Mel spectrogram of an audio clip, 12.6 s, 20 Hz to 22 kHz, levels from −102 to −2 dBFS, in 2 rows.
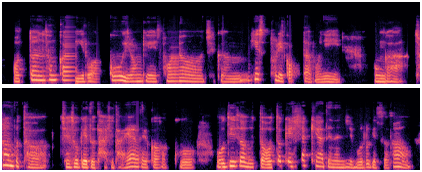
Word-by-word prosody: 어떤 210 Hz, +8 st, +1 dB
성과를 215 Hz, -6 st, +1 dB
이루었고 155 Hz, +8 st, 0 dB
이런 155 Hz, -1 st, +1 dB
게 150 Hz, -2 st, -2 dB
전혀 160 Hz, -3 st, -2 dB
지금 140 Hz, +8 st, -6 dB
히스토리가 210 Hz, -, +1 dB
없다 150 Hz, -, -6 dB
보니 130 Hz, -1 st, -4 dB, 0.5 s
뭔가 145 Hz, -, -1 dB, 0.2 s
처음부터 205 Hz, -, +3 dB, 0.2 s
제 165 Hz, -, +1 dB
소개도 155 Hz, -3 st, +5 dB
다시 150 Hz, -, -4 dB
다 -, -, -5 dB
해야 185 Hz, +3 st, +3 dB
될 160 Hz, -4 st, -2 dB
것 140 Hz, 0 st, -1 dB
같고 135 Hz, -1 st, -5 dB, 0.3 s
어디서부터 175 Hz, -3 st, +4 dB
어떻게 215 Hz, +9 st, +2 dB
시작해야 215 Hz, -2 st, 0 dB
되는지 155 Hz, -3 st, -2 dB
모르겠어서 150 Hz, +4 st, -2 dB
160 Hz, 305 characters per minute, -24 LUFS, 145-205 Hz, 0.5 s, 소개도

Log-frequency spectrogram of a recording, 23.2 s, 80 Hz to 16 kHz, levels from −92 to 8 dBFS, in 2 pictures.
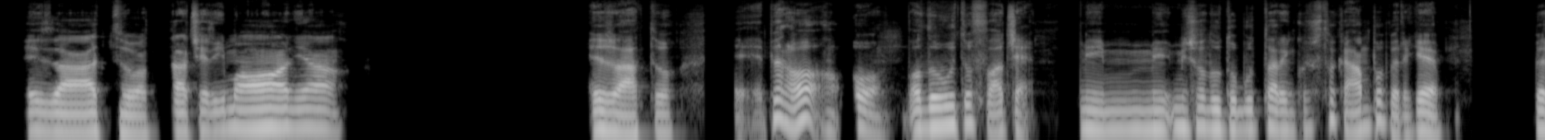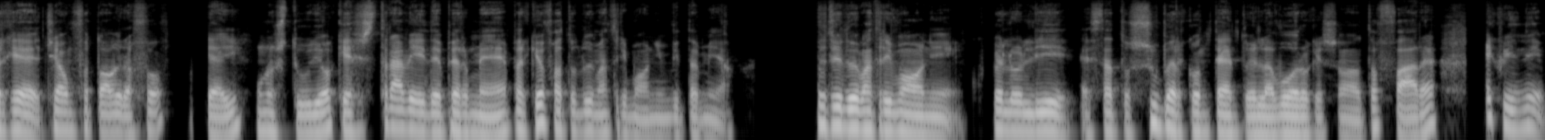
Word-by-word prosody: esatto, 110 Hz, -2 st, +2 dB
la 115 Hz, -1 st, +1 dB
cerimonia. 130 Hz, +1 st, +4 dB, 1.8 s
Esatto. 105 Hz, -2 st, +2 dB, 0.4 s
Ehm, -, -, -13 dB
però 180 Hz, -1 st, +3 dB
ho 120 Hz, -, -11 dB
oh, 115 Hz, -8 st, -1 dB, 0.2 s
ho 125 Hz, -, +2 dB
dovuto 140 Hz, +4 st, +3 dB
fa 110 Hz, -6 st, -2 dB
cioè 115 Hz, -, -5 dB, 0.4 s
mi 120 Hz, -2 st, 0 dB
mi 120 Hz, +1 st, -2 dB
mi 135 Hz, -1 st, -1 dB
sono 135 Hz, +1 st, -2 dB
dovuto 125 Hz, -1 st, +1 dB
buttare 125 Hz, +1 st, -1 dB
in 115 Hz, -, -4 dB
questo 125 Hz, +8 st, -8 dB
campo 125 Hz, 0 st, -1 dB
perché? 100 Hz, -1 st, 0 dB, 0.7 s
Perché 120 Hz, -3 st, +2 dB
c'è -, -, -4 dB
un 115 Hz, -, 0 dB
fotografo, 110 Hz, 0 st, -2 dB, 0.3 s
okay? 100 Hz, +7 st, -1 dB
Uno 115 Hz, -2 st, -3 dB
studio 105 Hz, +3 st, 0 dB
che 115 Hz, -3 st, -1 dB
stravede 115 Hz, -2 st, 0 dB
per 110 Hz, 0 st, +1 dB
me, 100 Hz, +1 st, 0 dB
perché 120 Hz, +4 st, 0 dB
io 155 Hz, -, +4 dB
ho -, -, -14 dB
fatto 120 Hz, -1 st, -2 dB
2 115 Hz, +1 st, -2 dB
matrimoni 95 Hz, -4 st, -5 dB
in 90 Hz, -, -6 dB
vita 95 Hz, 0 st, -6 dB
mia. 85 Hz, -5 st, -8 dB, 0.6 s
Tutti 145 Hz, -1 st, 0 dB
e -, -, +6 dB
2 130 Hz, 0 st, +6 dB
matrimoni 110 Hz, -6 st, +1 dB, 0.2 s
quello 115 Hz, -2 st, +1 dB
lì 110 Hz, -2 st, +2 dB
è 105 Hz, -, -10 dB
stato 110 Hz, +1 st, -5 dB
super 125 Hz, 0 st, 0 dB
contento 105 Hz, -2 st, -1 dB
del 100 Hz, -, +3 dB
lavoro 95 Hz, 0 st, +4 dB
che 95 Hz, -, -7 dB
sono 95 Hz, -1 st, -7 dB
andato 85 Hz, +9 st, -4 dB
a -, -, -2 dB
fare 110 Hz, +1 st, 0 dB, 0.3 s
e 190 Hz, -, -3 dB
quindi 130 Hz, -3 st, -3 dB
115 Hz, 160 wpm, -25 LUFS, 105-125 Hz, 1.8 s, e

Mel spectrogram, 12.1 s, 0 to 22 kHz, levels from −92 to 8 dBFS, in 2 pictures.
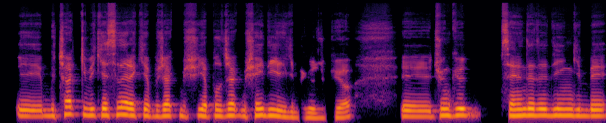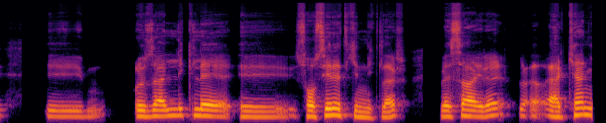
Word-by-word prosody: eee, 155 Hz, -2 st, -2 dB
bıçak 200 Hz, +5 st, -1 dB
gibi 175 Hz, -1 st, -1 dB
kesilerek 180 Hz, 0 st, +2 dB
yapacak 160 Hz, +1 st, -2 dB
bir 150 Hz, -, -7 dB
şey 170 Hz, -, -5 dB
yapılacak 160 Hz, +1 st, -1 dB
bir 155 Hz, -, -6 dB
şey 175 Hz, 0 st, +1 dB
değil 165 Hz, -3 st, +1 dB
gibi 130 Hz, -2 st, -8 dB
gözüküyor. 120 Hz, +4 st, -5 dB, 0.5 s
Eee, 145 Hz, -1 st, -2 dB
çünkü 175 Hz, +1 st, +1 dB, 0.3 s
senin 170 Hz, 0 st, +2 dB
de 175 Hz, -1 st, +4 dB
dediğin 170 Hz, 0 st, +2 dB
gibi, 160 Hz, -1 st, -2 dB, 0.4 s
emm, 145 Hz, -, -7 dB, 0.3 s
özellikle, 160 Hz, +1 st, +3 dB
eee, 140 Hz, +3 st, -4 dB
sosyal 150 Hz, +4 st, +5 dB
etkinlikler 145 Hz, -4 st, -1 dB, 0.3 s
vs. 145 Hz, +1 st, +1 dB
e 155 Hz, +3 st, +3 dB, 0.4 s
erken 160 Hz, +6 st, +3 dB
160 Hz, 135 wpm, -19 LUFS, 145-175 Hz, 0.5 s, sosyal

